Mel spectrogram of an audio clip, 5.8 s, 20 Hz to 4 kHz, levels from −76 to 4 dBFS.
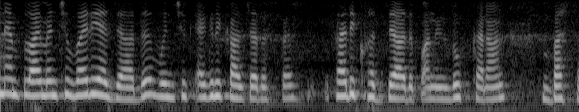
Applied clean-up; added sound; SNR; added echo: none; none; none; none.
